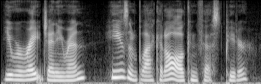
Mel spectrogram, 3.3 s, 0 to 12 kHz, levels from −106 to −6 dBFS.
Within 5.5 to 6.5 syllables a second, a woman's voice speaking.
Yes: 5.8 syllables/s; female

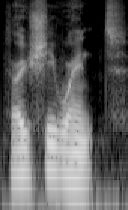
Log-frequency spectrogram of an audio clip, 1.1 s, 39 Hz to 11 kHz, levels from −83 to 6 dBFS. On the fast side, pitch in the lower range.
No: average, 170 wpm; very low, 95 Hz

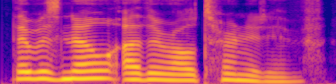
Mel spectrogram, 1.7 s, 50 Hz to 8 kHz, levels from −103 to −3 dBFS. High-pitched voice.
Yes: high, 210 Hz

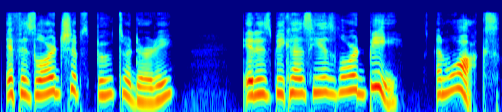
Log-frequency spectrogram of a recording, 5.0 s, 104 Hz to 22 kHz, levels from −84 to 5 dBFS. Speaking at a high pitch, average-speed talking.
Yes: very high, 250 Hz; average, 180 wpm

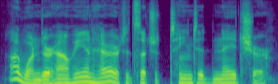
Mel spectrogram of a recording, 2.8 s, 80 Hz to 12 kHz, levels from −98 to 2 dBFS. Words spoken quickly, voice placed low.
No: average, 195 wpm; low, 125 Hz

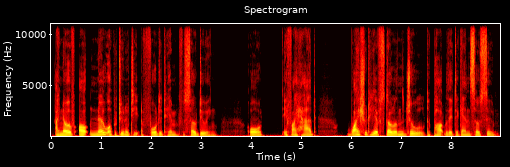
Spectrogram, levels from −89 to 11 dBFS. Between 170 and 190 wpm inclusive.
Yes: average, 185 wpm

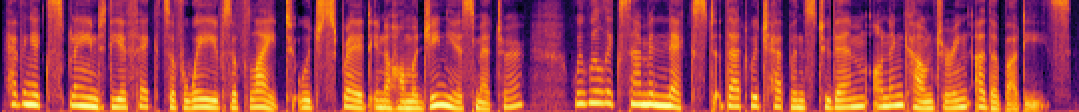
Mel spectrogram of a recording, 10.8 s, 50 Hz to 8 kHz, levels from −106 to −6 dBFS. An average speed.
Yes: average, 150 wpm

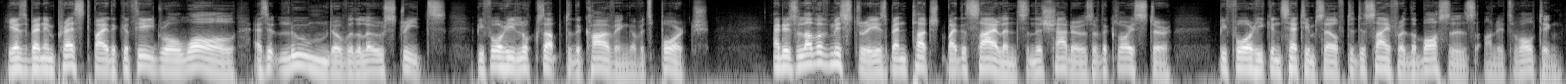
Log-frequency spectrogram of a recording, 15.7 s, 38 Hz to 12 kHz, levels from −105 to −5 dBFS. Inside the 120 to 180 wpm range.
No: fast, 205 wpm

